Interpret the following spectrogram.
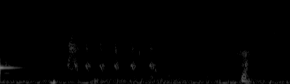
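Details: A squirrel yelling at the person filming it; a quick run of six short, clipped barks, followed by a louder burst of rough noise.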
